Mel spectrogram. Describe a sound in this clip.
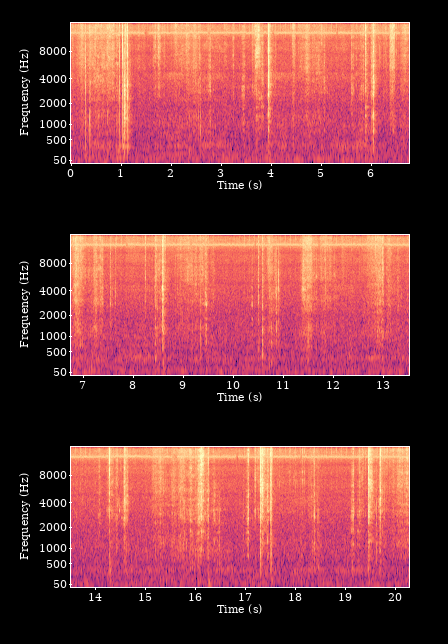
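Stiff cards slap and flick against each other close by, again and again.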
